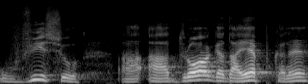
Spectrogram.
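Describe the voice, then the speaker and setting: Lively intonation over a quiet background. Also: man. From Brazil (born in Bahia, moved to Minas Gerais). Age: 60s. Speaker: church member giving testimony. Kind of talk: testimony.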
